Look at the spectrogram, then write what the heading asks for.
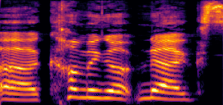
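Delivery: intense trailer announcer voice. Describing their voiceover-artist dad, the speaker imitates his intense movie trailer voice. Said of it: "like trailer um voice kind of thing".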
